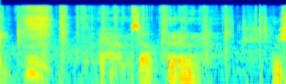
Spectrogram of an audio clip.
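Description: Playing cards riffle and snap in a man's hands.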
